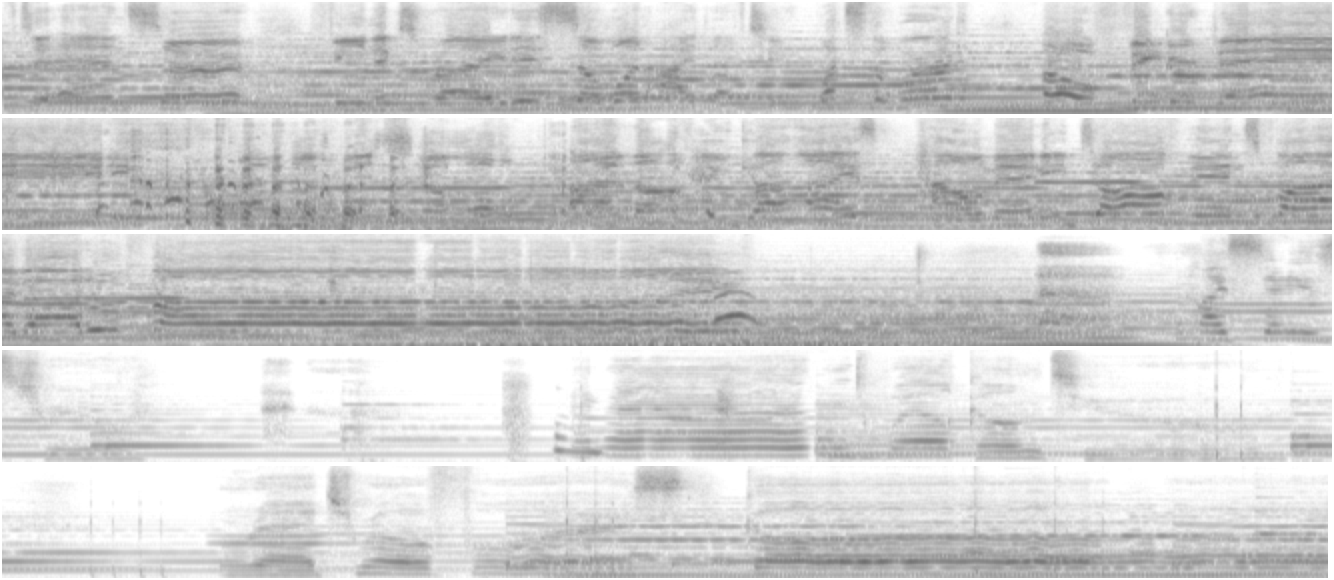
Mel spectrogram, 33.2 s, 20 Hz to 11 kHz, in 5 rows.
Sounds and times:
Music: 0.0s - 33.2s
Speech: 7.2s - 10.8s, 22.5s - 23.7s.

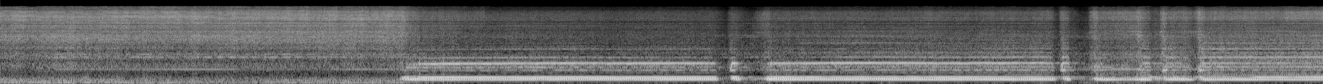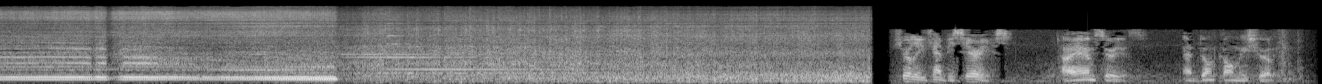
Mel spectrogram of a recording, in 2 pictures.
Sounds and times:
Speech: 22.2s - 26.2s.

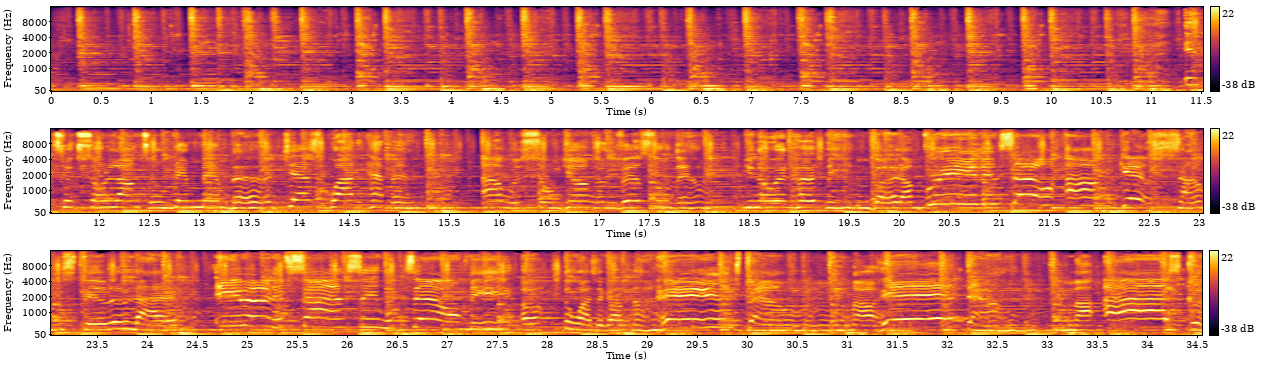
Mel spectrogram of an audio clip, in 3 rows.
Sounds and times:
Pop music: 0.0s - 34.5s.

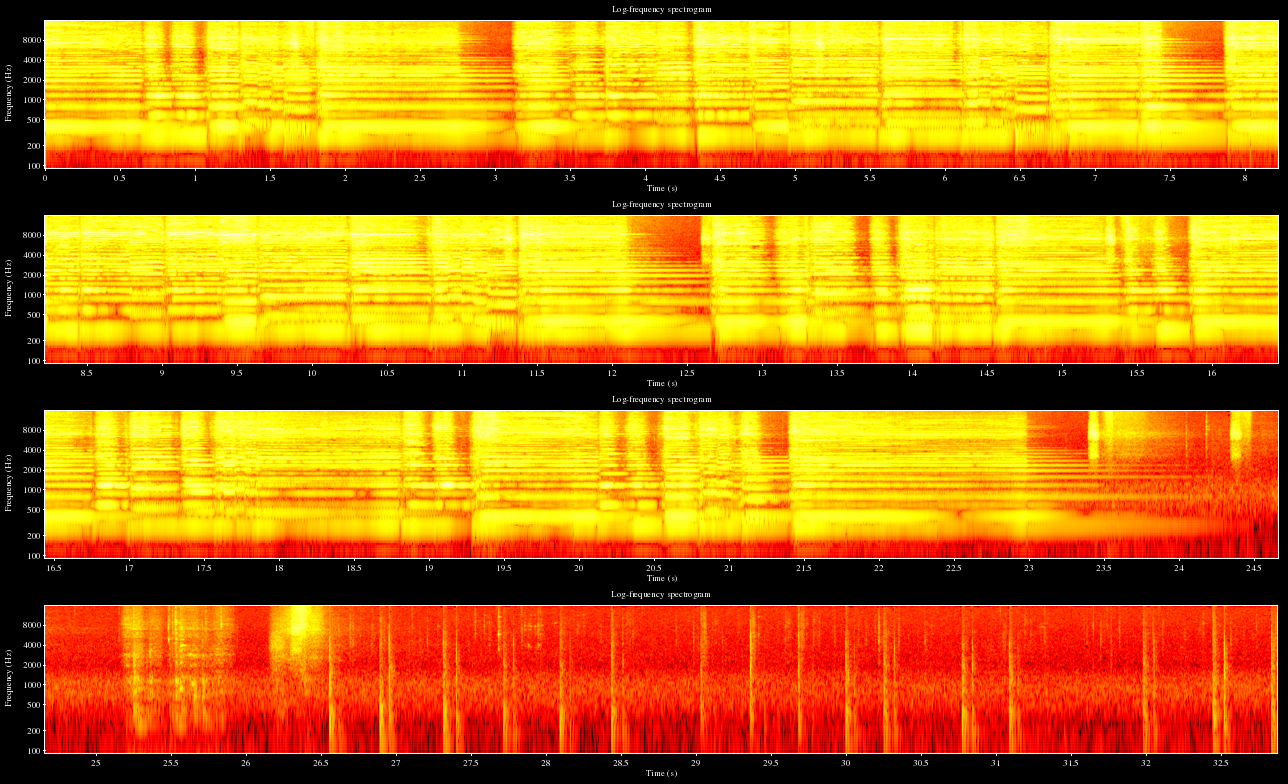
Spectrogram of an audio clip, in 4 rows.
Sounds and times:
Violin, fiddle: 0.0s - 24.4s.

